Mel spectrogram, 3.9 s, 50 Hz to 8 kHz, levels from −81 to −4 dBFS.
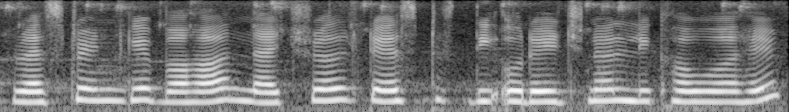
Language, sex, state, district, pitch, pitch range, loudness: Hindi, female, Madhya Pradesh, Bhopal, 255 Hz, 245-270 Hz, -14 LUFS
